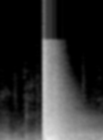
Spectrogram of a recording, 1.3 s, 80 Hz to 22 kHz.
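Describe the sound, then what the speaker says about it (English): A single loud 12-gauge shotgun blast, fired close, arrives after a quiet lead-in. It hits with a sharp onset and a booming tail that rings out and slowly fades. "that's just a 12-gauge shotgun"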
